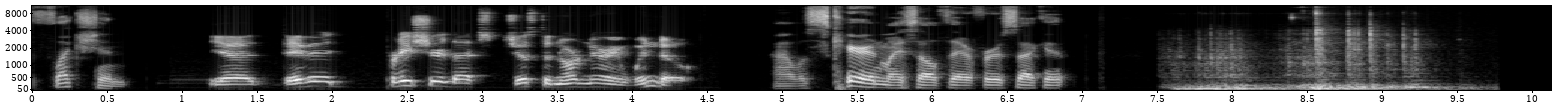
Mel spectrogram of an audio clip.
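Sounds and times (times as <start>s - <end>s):
speech: 0.0s - 7.8s
heavy cellar door grinding and scraping: 7.5s - 9.8s.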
